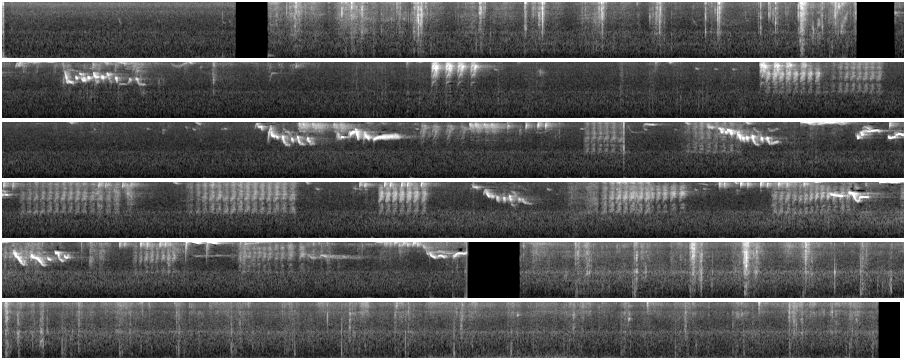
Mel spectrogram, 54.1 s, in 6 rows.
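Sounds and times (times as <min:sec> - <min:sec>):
small birds chirping: 0:06.5 - 0:12.2, 0:13.1 - 0:14.6, 0:15.5 - 0:40.8, 0:44.0 - 0:53.8.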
